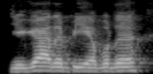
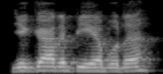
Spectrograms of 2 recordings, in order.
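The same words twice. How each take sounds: First: The words are shrunk and blended into one stream. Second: The words are shrunk and blended into one stream.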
